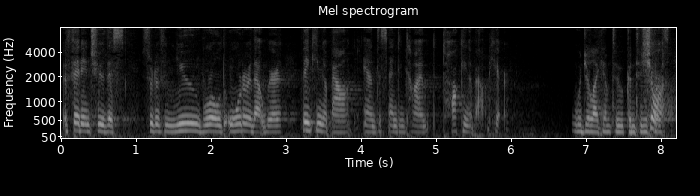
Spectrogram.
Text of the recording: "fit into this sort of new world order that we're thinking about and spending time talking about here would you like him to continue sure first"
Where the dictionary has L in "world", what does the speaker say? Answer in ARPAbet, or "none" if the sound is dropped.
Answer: L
